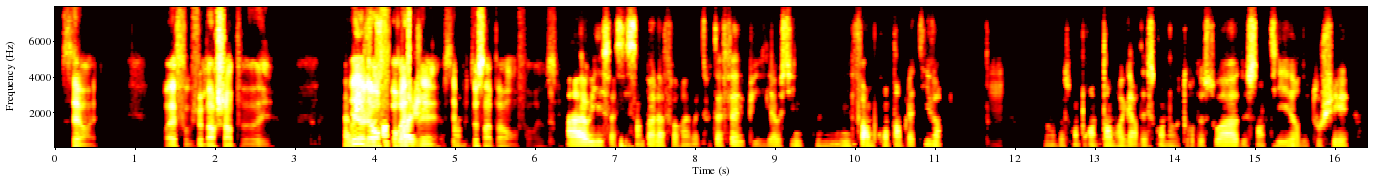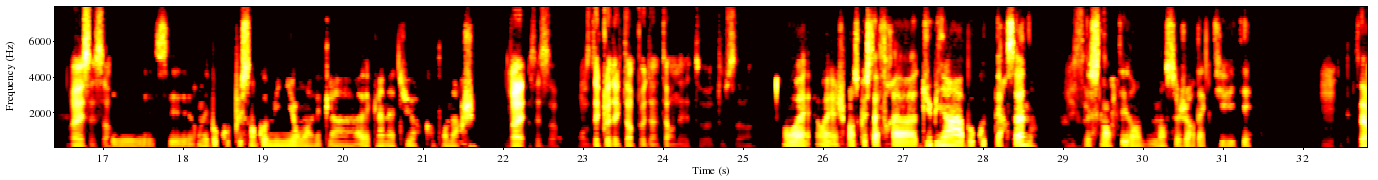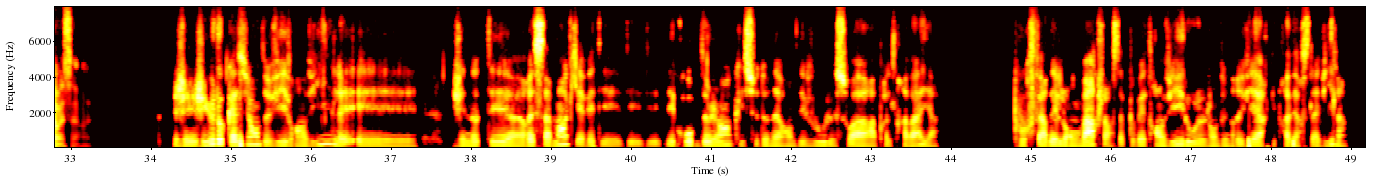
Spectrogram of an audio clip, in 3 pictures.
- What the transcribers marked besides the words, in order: unintelligible speech; other background noise
- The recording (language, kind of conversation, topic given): French, unstructured, Quels sont les bienfaits surprenants de la marche quotidienne ?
